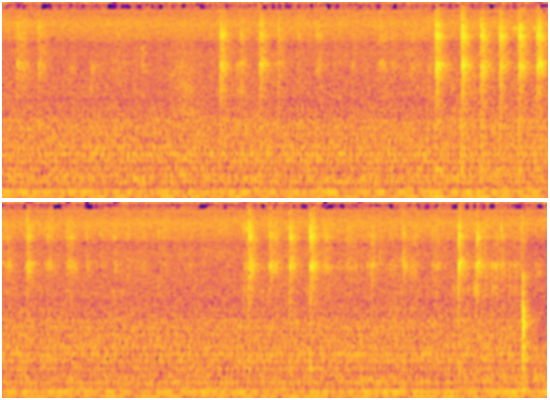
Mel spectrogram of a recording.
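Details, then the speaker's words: Greener KK HD electrostatic powder coating gun with kV set quite high, coating a bird bath: low steady hum with scattered sharp snapping crackles every second or so; electrostatic arcing, should not spider the work if kept back. "I can hear it crackling but as long as I stay back it should not spider the work"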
